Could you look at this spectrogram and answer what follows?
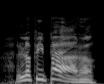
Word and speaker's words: Liparo: Liparo? He corrected, stressing the penultimate syllable.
